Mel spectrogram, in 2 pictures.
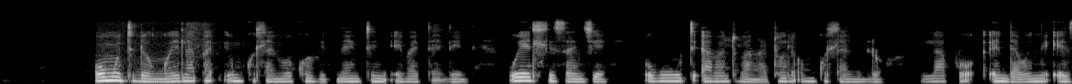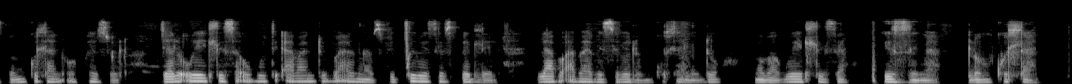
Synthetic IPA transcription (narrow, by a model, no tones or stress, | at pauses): umutʰilɔŋɔɛlapʰaṵm̩kʰuɬanɛwɛkʰovid̥̚naintʰʼinɛ̰βad̥ʱaleni | ujeɬisand͡ʒʱɛ | uɣuɣutʰiʔaβantʼuβaŋatʰɔla̰ʔṵm̩kʰuɬanɛlɔ | lapʰɔ̰ɛndʱaweniʔezilom̩kʰuɬanɛ̰wɛ̰pʰɛzulund͡ʒʱalɔ̰ʔujeɬisa̰ʔṵɣutʰiʔa̰βantʼuβa̰ŋazifiǀiβɛsesi̥b̥ʱɛɮɛlalaβɔ̰ʔa̰βajaβɛsɛβɛlom̩kʰuɬanɛlɔ | ŋɔβaɣujeɬisa | iziŋa | lom̩kʰuɬaːnɛ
